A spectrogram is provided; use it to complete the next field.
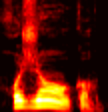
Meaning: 1. being happy 2. in beauty
- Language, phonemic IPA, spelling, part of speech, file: Navajo, /hóʒõ̂ːkò/, hózhǫ́ǫgo, adverb, Nv-hózhǫ́ǫgo.ogg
